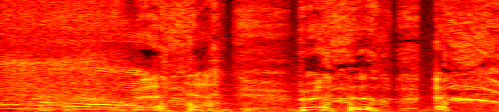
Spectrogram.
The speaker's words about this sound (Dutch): Vapen op mijn fatbike, vapen op mijn fatbike. Hoest de longen uit mijn lijf, door dat vapen op mijn fatbike.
